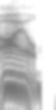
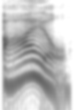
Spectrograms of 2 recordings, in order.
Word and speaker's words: aisle: She turned to the employee and said, "He means the pasta aisle. I pronouncing it clearly with a silent s." Suddenly, the employees face lit up with understanding. Oh, the aisle.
